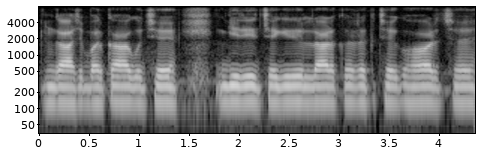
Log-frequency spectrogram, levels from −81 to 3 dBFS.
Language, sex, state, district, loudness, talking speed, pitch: Hindi, male, Bihar, Samastipur, -17 LUFS, 180 wpm, 130 Hz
